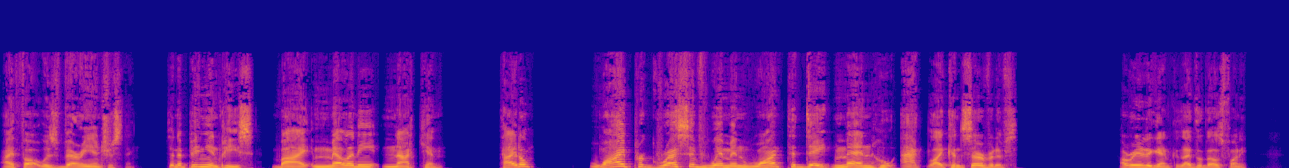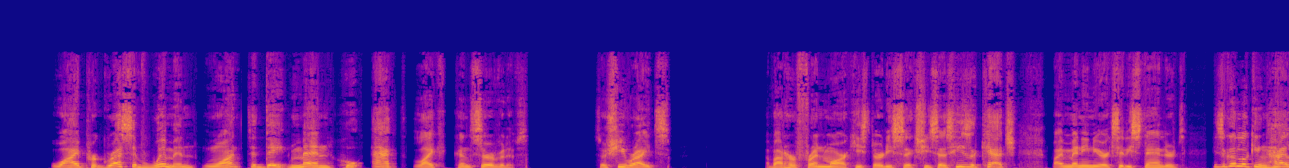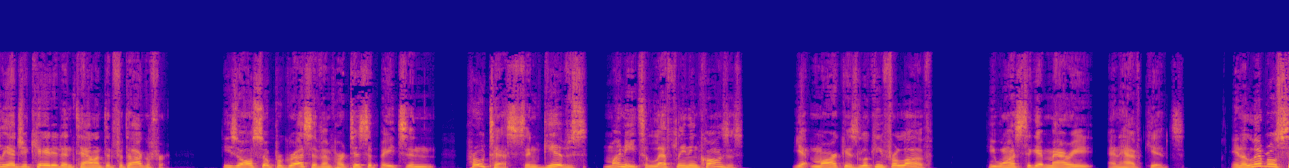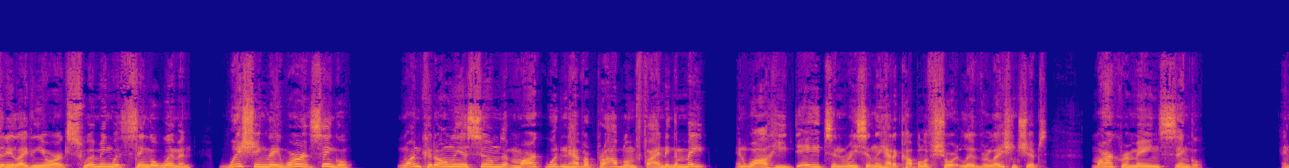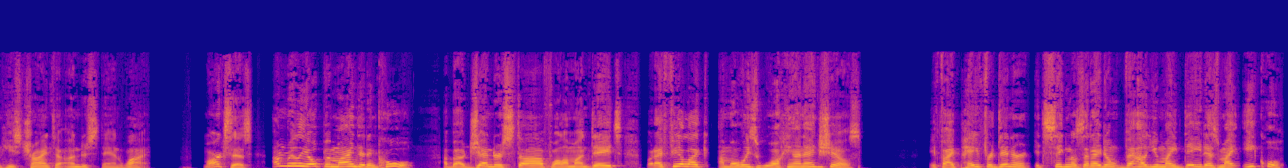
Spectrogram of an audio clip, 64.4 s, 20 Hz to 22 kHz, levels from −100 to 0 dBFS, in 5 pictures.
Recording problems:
none

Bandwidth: 15 kHz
